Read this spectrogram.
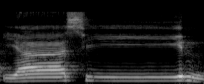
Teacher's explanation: Ada nun sakinah yang tidak tertulis tapi terucap.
